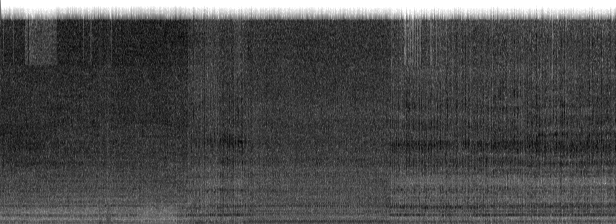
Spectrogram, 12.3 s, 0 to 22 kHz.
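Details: New InSinkErator Badger 1/2 hp garbage disposal, first run after installation with water running: steady motor whir with a brief grinding rush that clears quickly; runs smoothly, no rattle, strain or leaks.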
